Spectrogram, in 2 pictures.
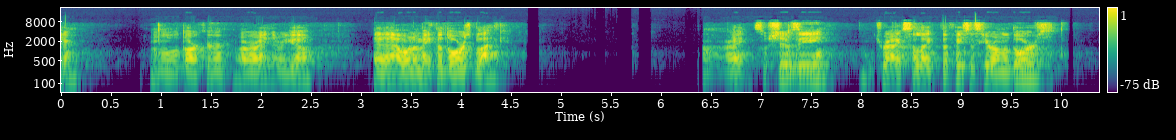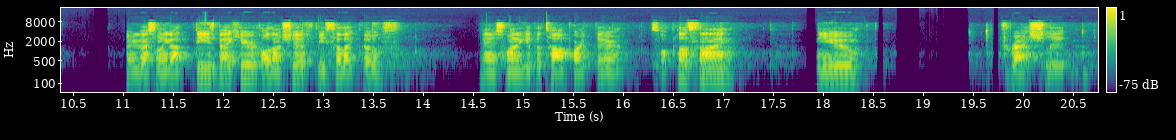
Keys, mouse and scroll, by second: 2.7 middle click, 4.5 KP_1, 5.7 KP_Decimal, 7.5 shift+z, 8.1 click, 10.7 middle click, 12.0 middle click, 12.5 shift+click, 13.4 shift+click, 13.9 scroll down 2, 14.1 middle click, 16.4 click, 17.5 click, 18.3 click, 18.6 click.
